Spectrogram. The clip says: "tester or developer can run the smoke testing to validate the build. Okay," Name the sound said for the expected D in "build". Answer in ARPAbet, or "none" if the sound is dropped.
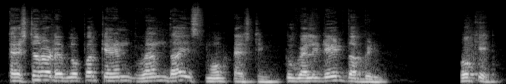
none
